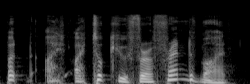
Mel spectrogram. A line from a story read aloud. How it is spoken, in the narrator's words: he stammered confusedly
